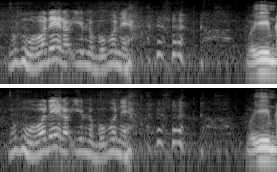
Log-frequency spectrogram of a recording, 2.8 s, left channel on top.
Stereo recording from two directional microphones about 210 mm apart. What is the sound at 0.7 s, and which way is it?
Speech, 45° right (ahead or behind).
